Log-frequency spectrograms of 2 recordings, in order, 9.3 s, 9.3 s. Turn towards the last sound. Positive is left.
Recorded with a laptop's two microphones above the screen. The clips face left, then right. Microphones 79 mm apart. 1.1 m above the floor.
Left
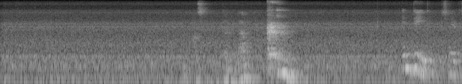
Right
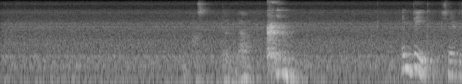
turn(degrees=-55)  # may be behind; listen again after turning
